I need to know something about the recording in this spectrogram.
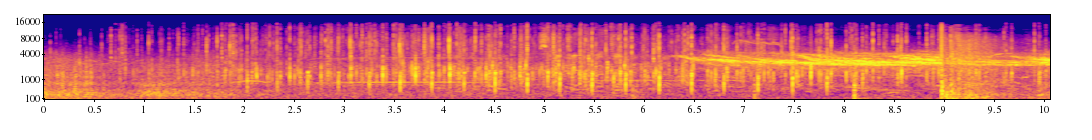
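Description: Crackling fireworks pop and sizzle far off.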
